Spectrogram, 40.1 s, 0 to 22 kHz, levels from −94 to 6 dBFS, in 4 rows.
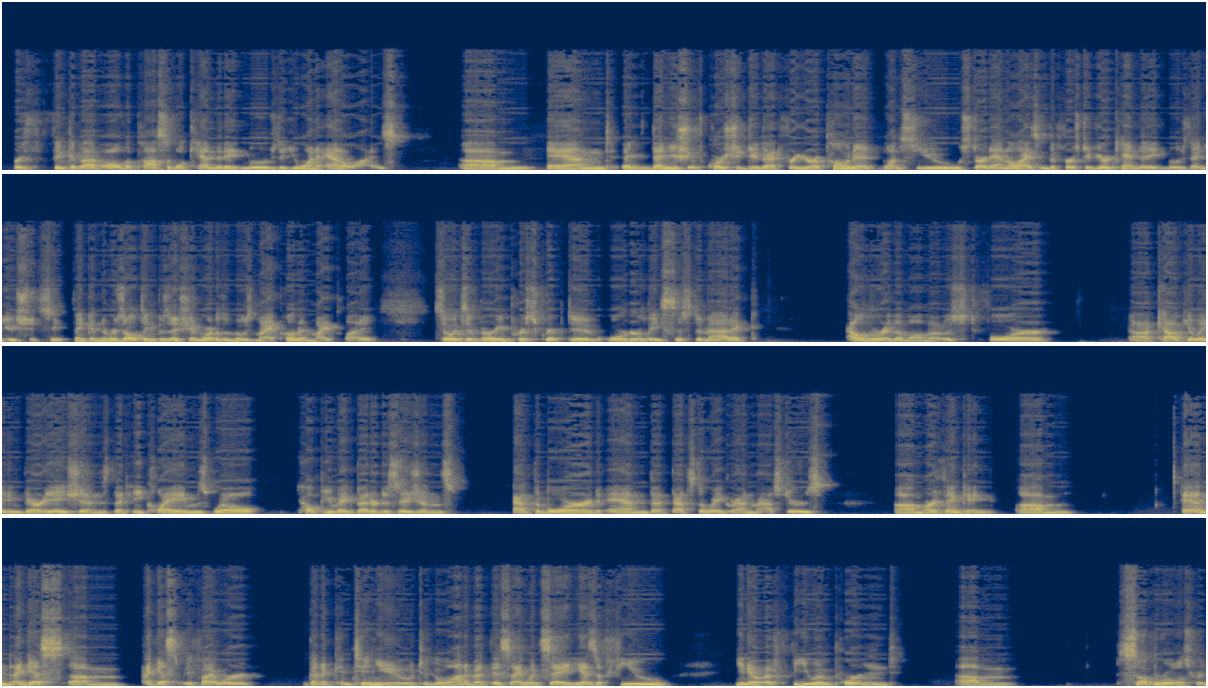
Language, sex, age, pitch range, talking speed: English, male, 30-49, 110-135 Hz, 180 wpm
